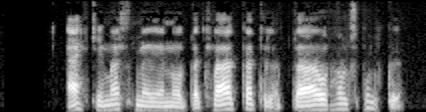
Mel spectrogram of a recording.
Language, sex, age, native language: Icelandic, male, 20-29, Icelandic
